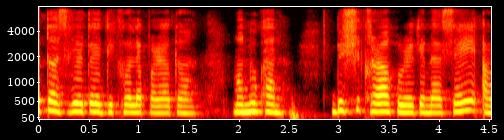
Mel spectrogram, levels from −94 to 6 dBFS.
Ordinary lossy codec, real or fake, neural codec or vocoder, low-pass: none; fake; codec, 44.1 kHz, 3.4 kbps, Pupu-Codec; 7.2 kHz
